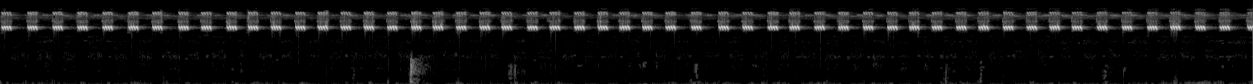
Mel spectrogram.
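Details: Cricket singing, played to competition birds as a master sound. Crisp, high trilling chirps repeat quickly and evenly through the clip, loud and clear, with only faint soft knocks behind.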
